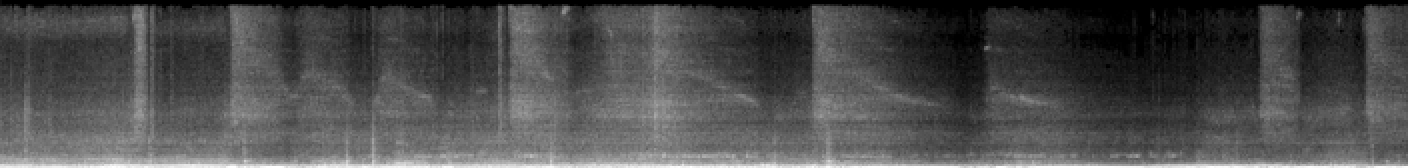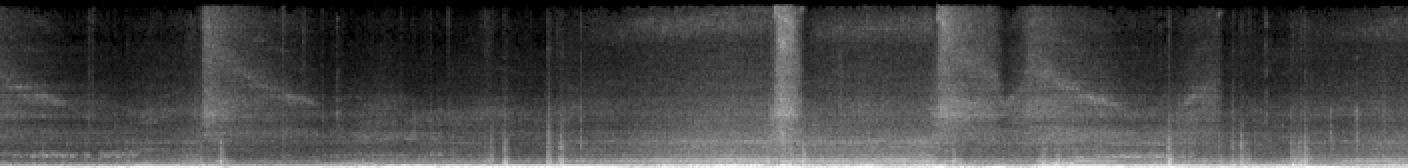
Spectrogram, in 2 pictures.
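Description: Ford Ka's engine running under way, its pitch holding fairly steady with slow rises and falls, with short sharp puffs of noise every few seconds.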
